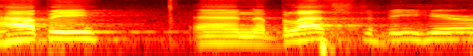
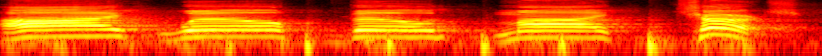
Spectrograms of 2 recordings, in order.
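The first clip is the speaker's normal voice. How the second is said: very slow, every word held long and higher; slow unison declaration; 4 semitones higher, much slower than usual. Shown as a demonstration. Preacher leading congregation one more time, slow emphatic declaration. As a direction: spell it out word by word, landing on "church". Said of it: "Let's say it one more time together".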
